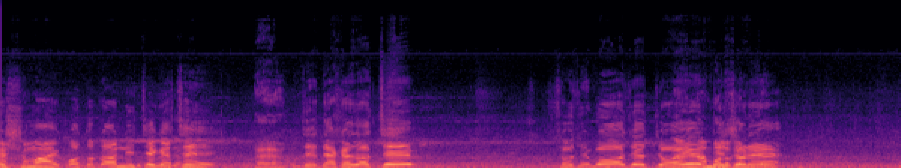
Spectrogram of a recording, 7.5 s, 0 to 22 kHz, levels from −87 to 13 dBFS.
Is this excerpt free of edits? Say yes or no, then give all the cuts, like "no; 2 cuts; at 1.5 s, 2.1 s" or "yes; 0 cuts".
yes; 0 cuts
